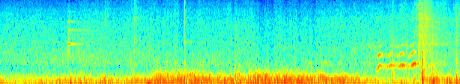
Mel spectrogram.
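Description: Low wind rumble on the microphone, with a short shout and then a single sharp knock near the end as players swing baseball bats at the ball.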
